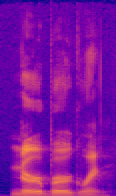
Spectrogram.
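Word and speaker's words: Nürburgring: spot no just kidding nurburgring nurburgring yep okay thank you nurburgring now say it with a german accent and then you'll find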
